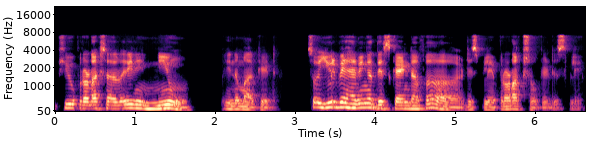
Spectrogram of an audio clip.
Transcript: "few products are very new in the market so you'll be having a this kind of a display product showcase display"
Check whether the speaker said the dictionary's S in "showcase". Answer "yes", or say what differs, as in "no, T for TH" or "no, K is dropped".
no, S is dropped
